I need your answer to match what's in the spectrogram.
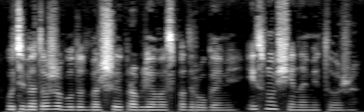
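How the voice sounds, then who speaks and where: A woman's voice: mid-range voice, fairly even intonation, fast talker, a bit bright, dry recording, natural voice. A woman reading the part of a frank, wary young court lady, speaking in a confiding, cautionary way. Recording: dry close-mic studio sound.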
